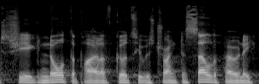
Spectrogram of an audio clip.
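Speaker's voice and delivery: ordinary delivery, nothing marked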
